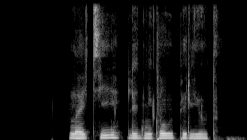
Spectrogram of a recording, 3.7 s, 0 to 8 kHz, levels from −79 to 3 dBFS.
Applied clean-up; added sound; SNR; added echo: neural mask model DeepFilterNet 3.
